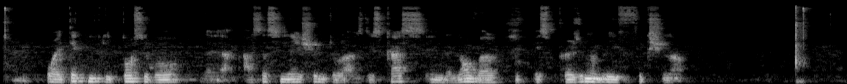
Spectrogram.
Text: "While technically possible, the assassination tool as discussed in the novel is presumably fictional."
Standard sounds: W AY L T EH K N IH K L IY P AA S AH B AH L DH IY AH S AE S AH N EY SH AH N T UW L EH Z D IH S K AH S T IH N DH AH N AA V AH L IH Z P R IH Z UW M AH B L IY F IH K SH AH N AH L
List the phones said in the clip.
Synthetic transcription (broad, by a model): W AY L T EH K N IH K L IY P AA S AH B AH L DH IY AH S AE S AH N EY SH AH N T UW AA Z D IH S K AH S IH N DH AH N AA V AH L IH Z P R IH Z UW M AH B L IY F IH K SH AH N AH L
